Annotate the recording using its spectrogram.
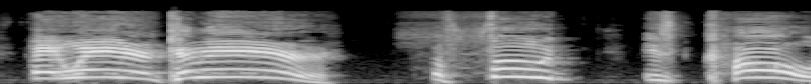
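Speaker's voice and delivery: mock, shrill, very high, very slow, drawn-out screaming. Acting out a restaurant customer complaining about cold food: imitating a customer screaming.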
